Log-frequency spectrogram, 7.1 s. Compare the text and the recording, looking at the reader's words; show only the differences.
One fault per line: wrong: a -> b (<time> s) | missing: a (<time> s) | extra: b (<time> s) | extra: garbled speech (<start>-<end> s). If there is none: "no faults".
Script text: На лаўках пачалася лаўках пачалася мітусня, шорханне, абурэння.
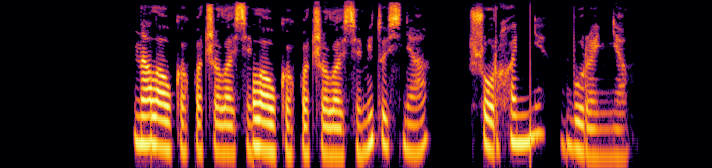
no faults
